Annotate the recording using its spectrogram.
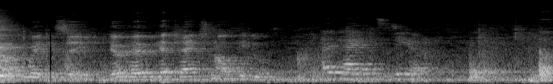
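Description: A man speaks clearly on a stage.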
